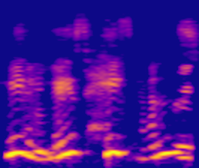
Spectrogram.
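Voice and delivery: high, perky mock American accent; plucky American accent. Player mimics a friend's character greeting, plucky American accent. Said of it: "plucky American accent like Ender does".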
